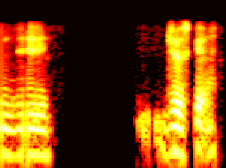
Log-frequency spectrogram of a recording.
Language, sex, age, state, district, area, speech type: Urdu, male, 18-30, Uttar Pradesh, Saharanpur, urban, conversation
